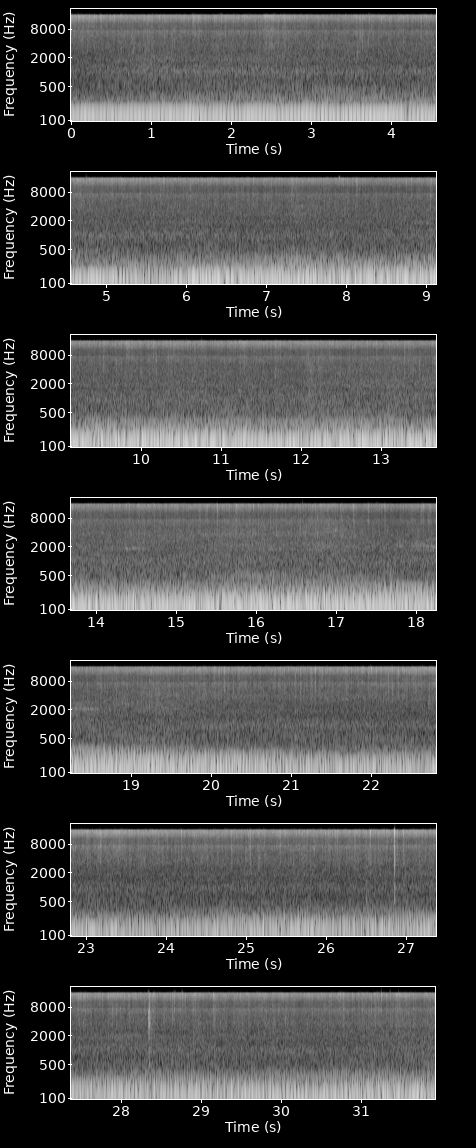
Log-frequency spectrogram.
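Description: A loud, steady low rumble throughout, dipping briefly about five seconds in.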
